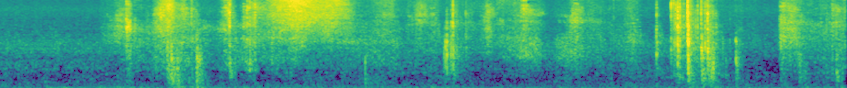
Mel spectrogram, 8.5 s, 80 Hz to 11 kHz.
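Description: Bare fingertips flip, turn and flex the aged, soft pages of a thin 1947 vintage paper magazine held open. Quiet, bright papery swishes and crinkles rise and fade over a low steady hum. A few sharper page flicks stand out near the end.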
